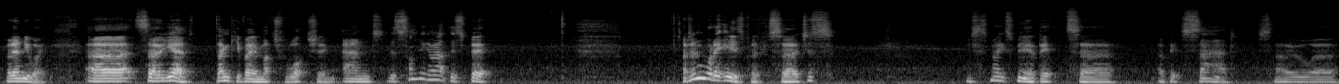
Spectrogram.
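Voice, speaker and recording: A man's voice: mid-range voice, big pitch swings, unhurried, long pauses, a little mellow, husky. A British man hosting a reaction video, speaking casually and hesitantly with many fillers. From Britain. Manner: hesitant, lots of uh and um.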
